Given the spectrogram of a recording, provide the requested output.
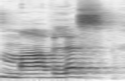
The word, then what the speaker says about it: marvellous: इसके बाद है ITS, इट्स MARVELLOUS, इट्स मार्वलस। इसमें जो R है वो साइलेंट रहेगा, उसकी आवाज़ नहीं आएगी, लिखा जाएगा इट्स मार्वलस, इट्स मार्वलस, ये बोलेगा।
